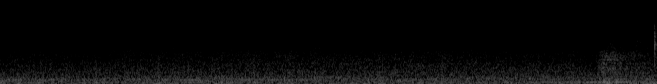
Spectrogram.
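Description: Armoured footsteps run across stone.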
